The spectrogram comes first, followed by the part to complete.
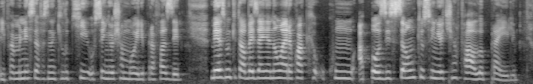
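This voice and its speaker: A woman's high-pitched voice at a fairly quick pace, intonation fairly even, on a very clean recording with a silent background. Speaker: podcast host. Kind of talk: devotional talk.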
